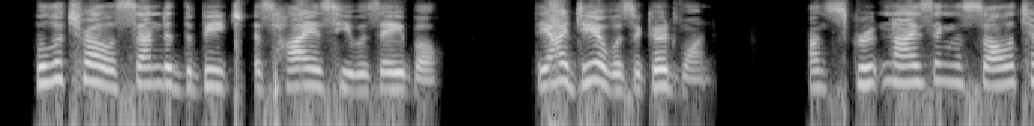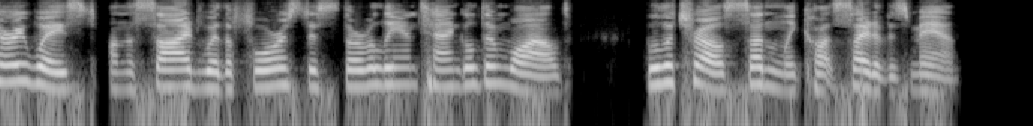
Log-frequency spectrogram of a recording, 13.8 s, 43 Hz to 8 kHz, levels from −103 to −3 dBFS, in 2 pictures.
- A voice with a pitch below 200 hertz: No, high, 225 Hz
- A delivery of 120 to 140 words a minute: No, average, 170 wpm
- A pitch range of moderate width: Yes, average, 3.7 semitones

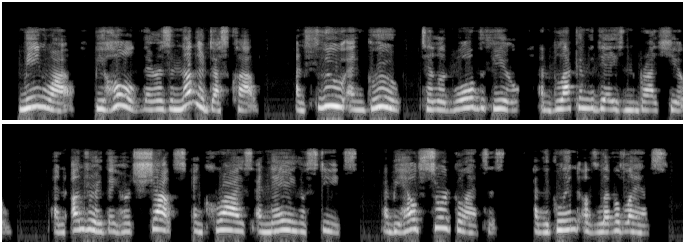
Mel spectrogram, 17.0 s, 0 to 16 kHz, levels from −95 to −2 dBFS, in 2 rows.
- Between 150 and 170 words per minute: Yes, average, 155 wpm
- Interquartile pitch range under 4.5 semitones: Yes, average, 3.4 semitones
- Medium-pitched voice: No, high, 245 Hz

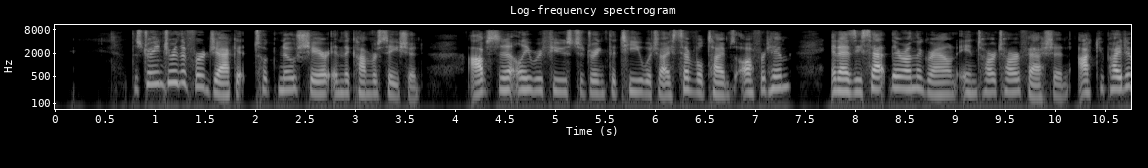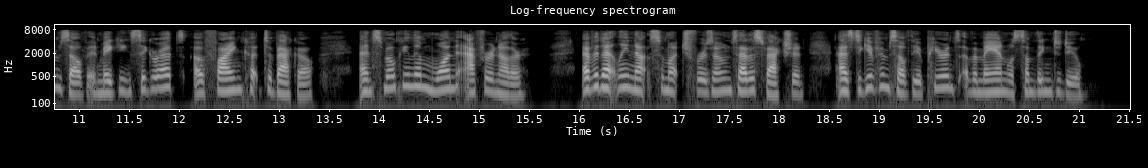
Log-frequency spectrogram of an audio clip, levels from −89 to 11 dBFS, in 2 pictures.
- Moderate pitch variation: Yes, average, 4.0 semitones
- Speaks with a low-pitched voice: No, high, 205 Hz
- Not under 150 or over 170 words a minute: No, average, 200 wpm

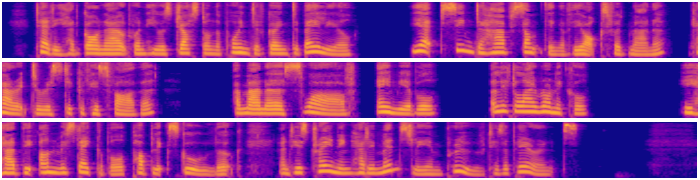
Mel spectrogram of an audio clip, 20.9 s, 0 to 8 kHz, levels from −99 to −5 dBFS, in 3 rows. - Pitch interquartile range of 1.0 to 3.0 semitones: No, average, 4.6 semitones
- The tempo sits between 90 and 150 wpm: Yes, average, 145 wpm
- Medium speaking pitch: Yes, medium, 180 Hz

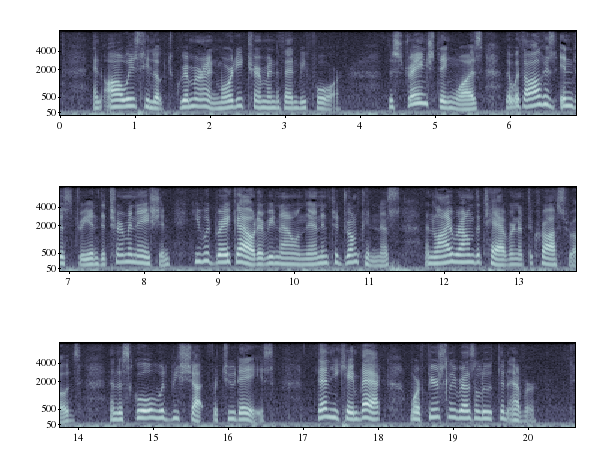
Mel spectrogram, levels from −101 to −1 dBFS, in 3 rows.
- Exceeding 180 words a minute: No, average, 165 wpm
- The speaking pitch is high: Yes, high, 195 Hz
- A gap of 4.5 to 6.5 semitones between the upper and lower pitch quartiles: Yes, average, 4.8 semitones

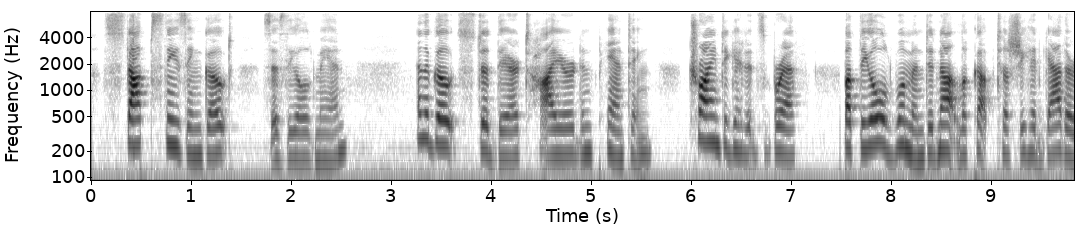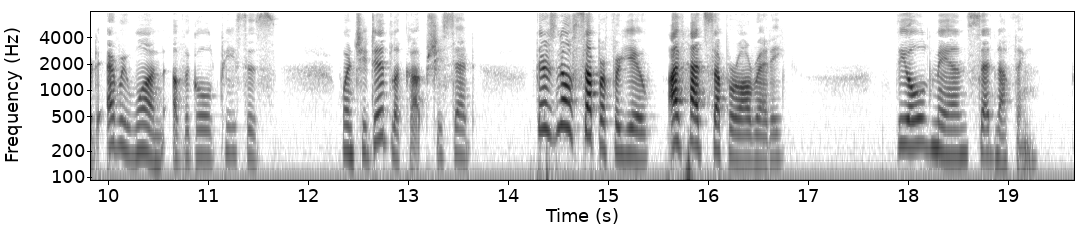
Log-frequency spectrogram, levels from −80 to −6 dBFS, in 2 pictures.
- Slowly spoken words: No, average, 175 wpm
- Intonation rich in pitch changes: No, average, 4.8 semitones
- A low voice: No, high, 190 Hz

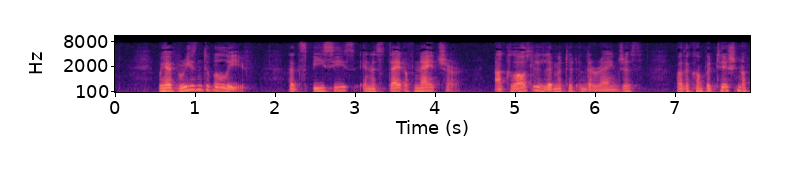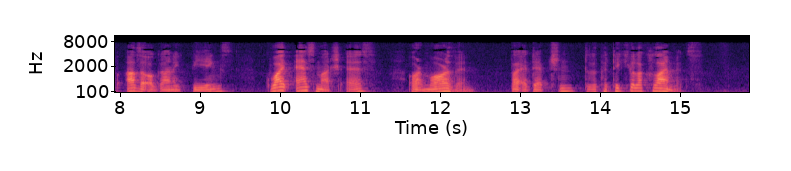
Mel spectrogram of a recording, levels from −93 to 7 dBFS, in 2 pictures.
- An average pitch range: Yes, average, 4.4 semitones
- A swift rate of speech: No, average, 140 wpm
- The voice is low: Yes, low, 125 Hz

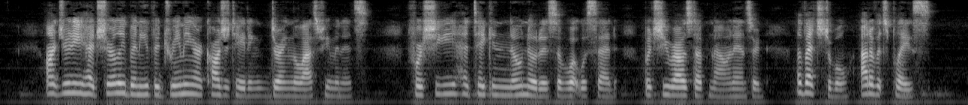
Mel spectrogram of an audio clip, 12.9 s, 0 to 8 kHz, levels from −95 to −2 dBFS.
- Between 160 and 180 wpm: Yes, average, 170 wpm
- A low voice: No, high, 190 Hz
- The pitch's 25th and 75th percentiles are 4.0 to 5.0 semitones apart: No, average, 3.6 semitones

